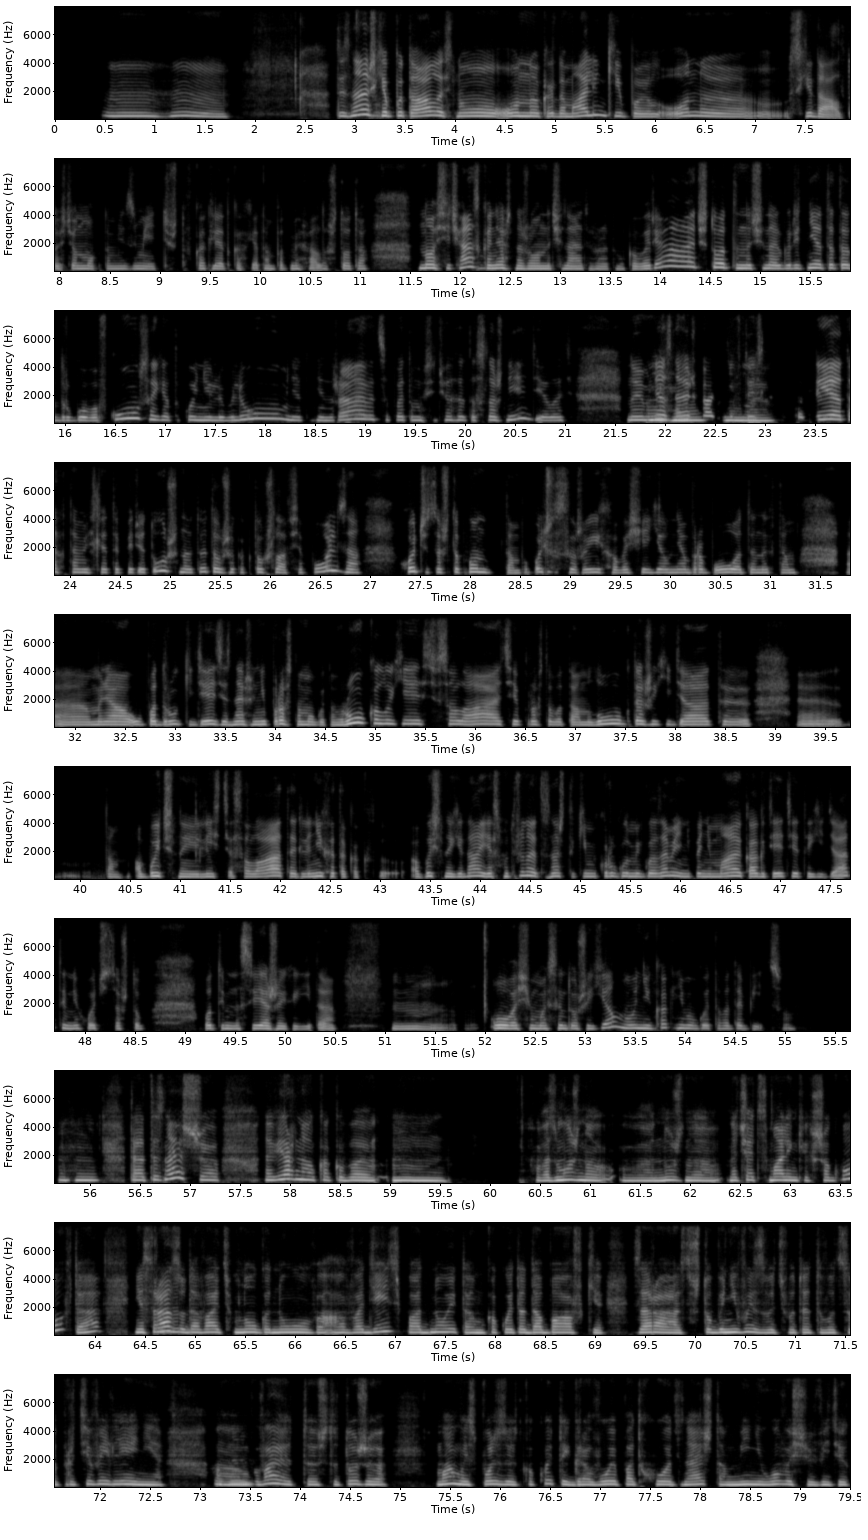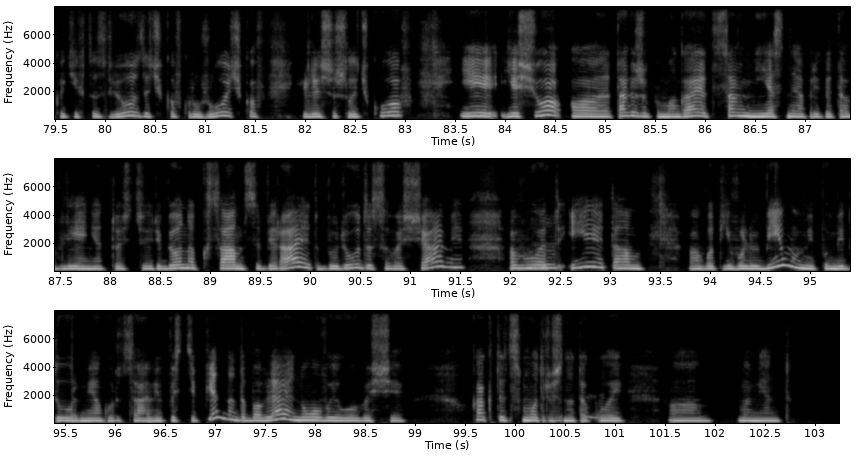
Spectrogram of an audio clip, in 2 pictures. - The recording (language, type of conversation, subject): Russian, advice, Как научиться готовить полезную еду для всей семьи?
- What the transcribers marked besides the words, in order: drawn out: "Мгм"; tapping; lip smack; unintelligible speech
